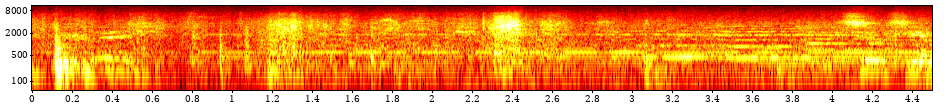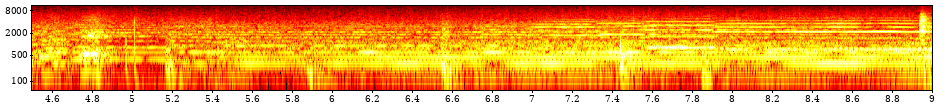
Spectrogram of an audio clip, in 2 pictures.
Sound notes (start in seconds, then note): 2.7 tense music; 3.7 indistinct chattering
